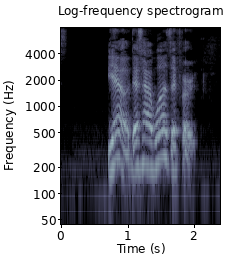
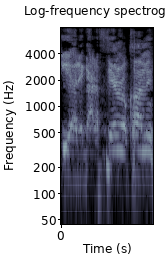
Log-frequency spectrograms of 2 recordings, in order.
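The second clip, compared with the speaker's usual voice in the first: put-on, demon-like voice; 4 semitones lower than usual. Retelling a phone call from Terry, doing her voice as a demonic voice. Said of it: "She sound like a demon".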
